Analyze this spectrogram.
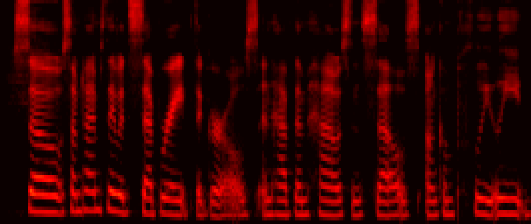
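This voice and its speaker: With an American accent and a normal speaking voice, a woman talks at a medium pitch and moderate pace, her intonation fairly even against a quiet background. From Florida. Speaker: podcast co-host. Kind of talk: storytelling; casual chat.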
